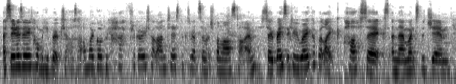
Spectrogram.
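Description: A woman's voice: a little high, fairly even intonation, fairly quick, hardly any pauses, pushed and bright, a little hiss or hum. A young woman in her twenties telling holiday stories in a chatty, giggly way for her travel vlog. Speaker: vlogger. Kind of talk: casual travel vlog chat.

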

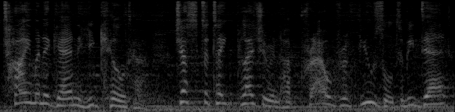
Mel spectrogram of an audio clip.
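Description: Flamboyant demon skull, theatrical storyteller, high voice, wildly swooping delivery. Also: male voice, big pitch swings, a little fast, vocal fry, heavily acted, low-quality recording. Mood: dramatic. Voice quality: theatrical, relishing. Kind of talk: video game voice acting, storybook reading. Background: game music.

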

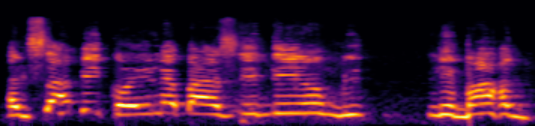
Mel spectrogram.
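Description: A man playing a boastful, bossy village circumciser in a comedy skit, loud and swearing. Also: extremely high pitch, steady tone, normal speed. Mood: scolding.

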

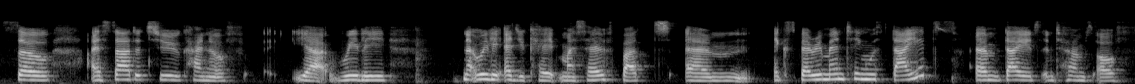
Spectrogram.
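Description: Speaking slowly with medium pitch and fairly even intonation, a young woman from Germany shares her personal story in a conversational way. She's a nutrition coach guesting on a podcast, has a German accent, and the recording is dull and a touch lo-fi.

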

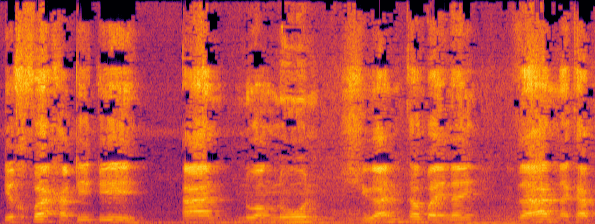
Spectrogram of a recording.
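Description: Speaking a little slowly in a slightly high, fairly bright voice with little pitch movement, a man teaches Quran recitation step by step from home. He recites phrases and patiently explains the pronunciation rules, and the echoey room adds faint noise.

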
